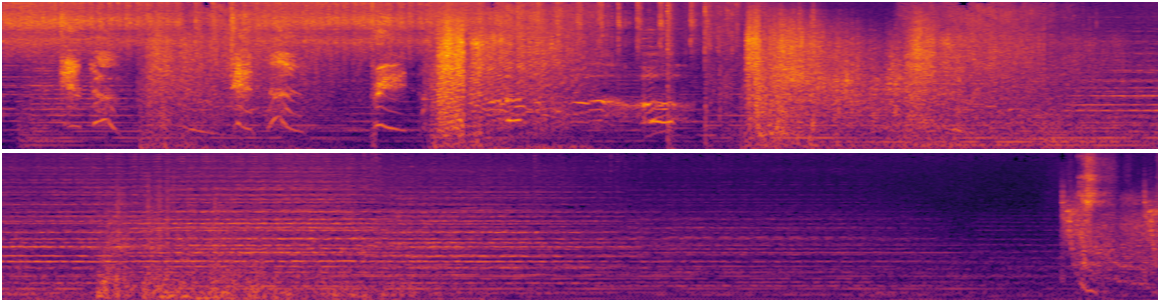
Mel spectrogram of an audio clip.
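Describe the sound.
Weapon fire in a science-fiction audio drama: heavy booming blasts with crashing impacts, several loud hits spread over a sustained tonal musical drone, ending on a final sharp strike.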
